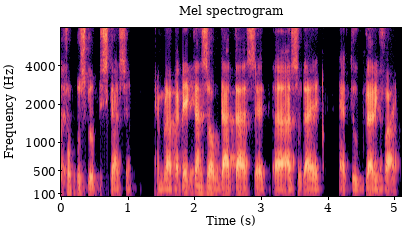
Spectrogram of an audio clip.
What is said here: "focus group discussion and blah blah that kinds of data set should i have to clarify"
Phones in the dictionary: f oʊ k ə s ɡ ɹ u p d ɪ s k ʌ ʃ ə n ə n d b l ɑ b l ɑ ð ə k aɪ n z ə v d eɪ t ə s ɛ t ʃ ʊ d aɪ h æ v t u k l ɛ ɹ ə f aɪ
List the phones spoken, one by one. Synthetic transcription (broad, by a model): f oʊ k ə s ɡ ɹ u p d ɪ s k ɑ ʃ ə n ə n b l ɑ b ɑ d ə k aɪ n s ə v d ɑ t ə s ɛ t s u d aɪ h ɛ f t u k l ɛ ɹ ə f aɪ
